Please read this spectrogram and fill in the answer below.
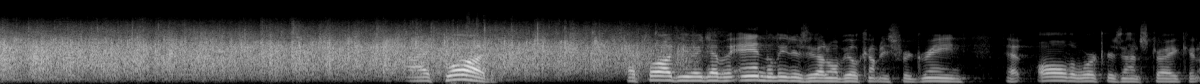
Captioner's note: applause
